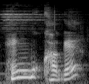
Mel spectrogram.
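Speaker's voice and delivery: ordinary talk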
